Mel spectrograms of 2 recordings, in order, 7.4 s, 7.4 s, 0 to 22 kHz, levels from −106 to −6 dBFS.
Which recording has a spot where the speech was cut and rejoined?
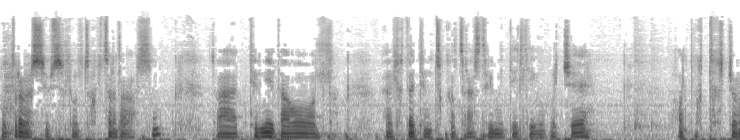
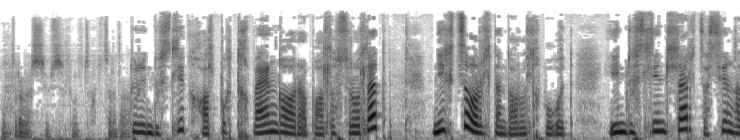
first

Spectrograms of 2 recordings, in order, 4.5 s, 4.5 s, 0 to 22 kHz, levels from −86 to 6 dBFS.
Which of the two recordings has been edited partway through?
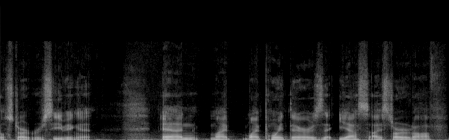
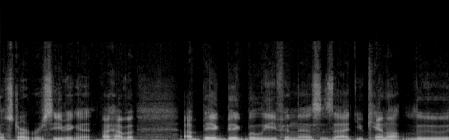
second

